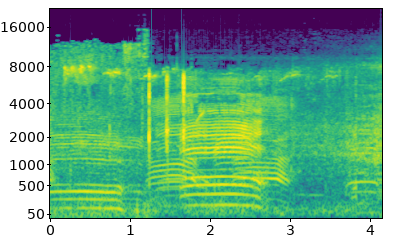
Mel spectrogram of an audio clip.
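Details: Herd of cows heading along the road to the barn, calling to one another: drawn-out, steady moos overlapping, a couple of sharp clicks in the middle, and a quieter call at the end.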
